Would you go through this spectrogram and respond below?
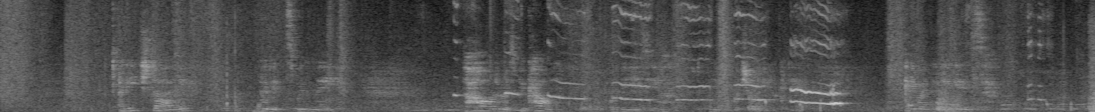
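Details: Puppies give short, high whimpers that slide downward, clustering in the second half, with a louder wavering whine near the end, over background talking and soft handling noises.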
